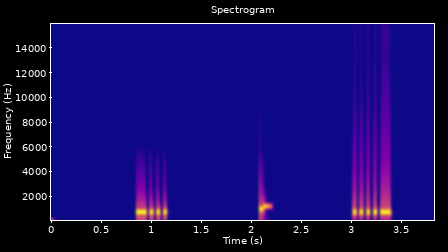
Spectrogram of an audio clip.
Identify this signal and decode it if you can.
Morse code, heard as a keyed tone, about 36 wpm, 700 Hz. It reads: B 4
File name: Single-Letter-Number-35wpm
